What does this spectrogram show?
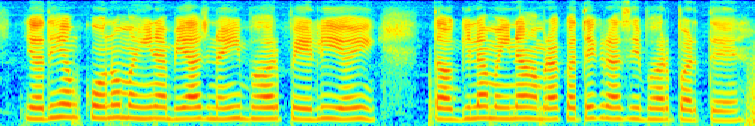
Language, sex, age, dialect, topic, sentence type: Maithili, female, 18-24, Southern/Standard, banking, question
